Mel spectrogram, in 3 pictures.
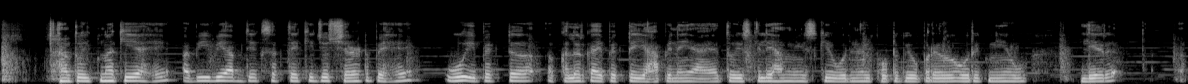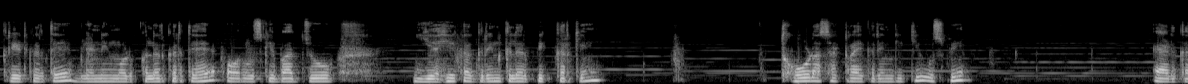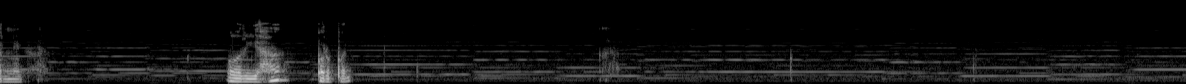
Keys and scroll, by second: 1.8 ctrl+-, 15.3 ], 28.2 ].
